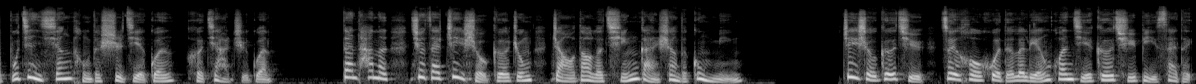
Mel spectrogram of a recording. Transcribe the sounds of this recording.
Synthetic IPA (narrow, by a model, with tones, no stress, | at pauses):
pu˧˥t͡ɕi˥˩nɕjɑ˥ŋt̪ʰʊ˧˥ŋd̪ə˧ʂɻ̩˥˧t͡ɕjɛ˥˩kwa˥nxɤ˧˥t͡ɕja˥˩ʈ͡ʂɻ̩˧˥kwa̰˥n | t̪a˥˩nt̪ʰa˥mə˨nt͡ɕʰɥɛ˥˧t͡sa˥˧ɪʈ͡ʂɤ˥˩ʂo˨˩ʊkɤ˥ʈ͡ʂʊ˥ŋʈ͡ʂɑ˨˩ʊt̪ɑ˥˩ʊlə˩t͡ɕʰi˧˥ŋka˨˩nʂɑ˥˩ŋd̪ə˩kʊ˥˩ŋmḭ˧˥ŋ | ʈ͡ʂɤ˥˩ʂo˨˩ʊkɤ˥t͡ɕʰy˨˩t͡swe˥˧ɪxo˥˧ʊxwɔ˥˩t̪ɤ˧˥lə˧ljɛ˧˥nxwa˥nt͡ɕjɛ˧˥kɤ˥t͡ɕʰy˧˥pi˨˩sa˥˩ɪd̪ə˩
